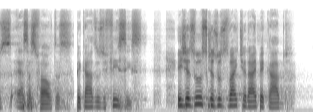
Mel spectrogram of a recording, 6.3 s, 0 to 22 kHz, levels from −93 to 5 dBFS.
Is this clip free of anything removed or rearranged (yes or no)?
no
